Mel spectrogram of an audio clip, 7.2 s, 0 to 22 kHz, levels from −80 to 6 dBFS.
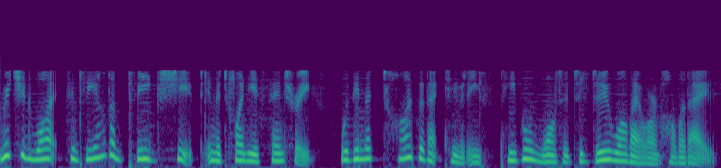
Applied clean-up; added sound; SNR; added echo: neural separator model SepFormer WHAMR!.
